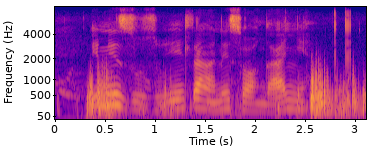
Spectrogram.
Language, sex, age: Xhosa, female, 31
